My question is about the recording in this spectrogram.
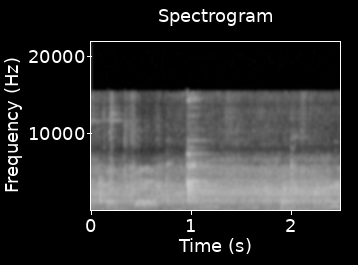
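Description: Steady machinery rumble of a building site, with faint distant voices and a sharp click about a second in.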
